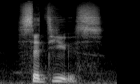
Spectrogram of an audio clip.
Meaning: 1. To beguile or lure (someone) away from duty, accepted principles, or proper conduct; to lead astray 2. To entice or induce (someone) to engage in a sexual relationship
- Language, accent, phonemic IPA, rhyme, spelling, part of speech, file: English, UK, /sɪˈdjuːs/, -uːs, seduce, verb, En-uk-seduce.ogg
